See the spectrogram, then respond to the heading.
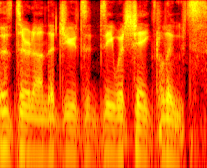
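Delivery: low, throat-straining put-on character voice. Repeating the line for a doubtful listener, in a Michael Keaton impression. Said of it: "Now that you said it like that".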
